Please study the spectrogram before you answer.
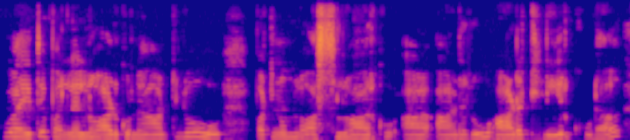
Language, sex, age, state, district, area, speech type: Telugu, female, 18-30, Telangana, Hyderabad, urban, spontaneous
